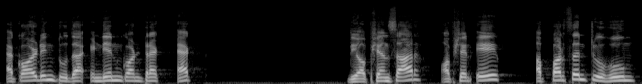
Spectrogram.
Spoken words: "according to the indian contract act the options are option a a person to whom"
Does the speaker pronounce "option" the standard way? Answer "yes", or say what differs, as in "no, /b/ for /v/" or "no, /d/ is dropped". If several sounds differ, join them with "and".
yes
